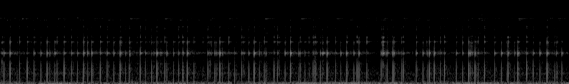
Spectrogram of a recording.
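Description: A ceramic object is tapped rapidly and steadily, giving a continuous stream of quick, bright chinks and clinks with a ringing tone around 1.6 kHz. Each tap dies away almost at once.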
